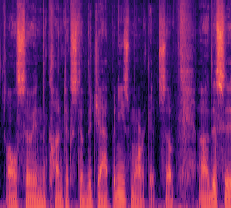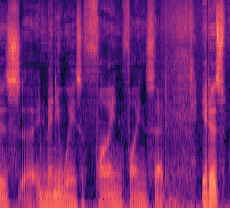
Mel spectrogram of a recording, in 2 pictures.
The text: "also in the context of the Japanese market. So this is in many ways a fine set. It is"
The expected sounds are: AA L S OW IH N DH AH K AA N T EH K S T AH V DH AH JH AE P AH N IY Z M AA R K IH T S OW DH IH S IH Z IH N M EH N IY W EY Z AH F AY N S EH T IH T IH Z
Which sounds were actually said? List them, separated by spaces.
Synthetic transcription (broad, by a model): AA L S OW IH N DH AH K AA N T EH K S T AH V DH AH JH AE P AH N IY Z M AA R K IH T S OW DH IH S IH Z IH N M EH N IY W EY Z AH F AY N S EH T IH T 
